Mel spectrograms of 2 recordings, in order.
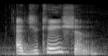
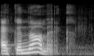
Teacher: Listen to how the stress moves right to the syllable immediately before the suffix.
